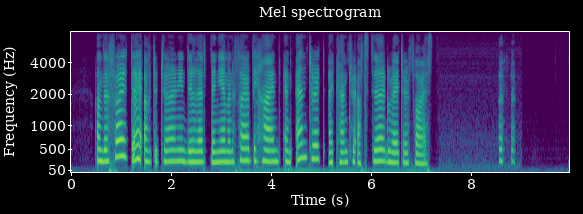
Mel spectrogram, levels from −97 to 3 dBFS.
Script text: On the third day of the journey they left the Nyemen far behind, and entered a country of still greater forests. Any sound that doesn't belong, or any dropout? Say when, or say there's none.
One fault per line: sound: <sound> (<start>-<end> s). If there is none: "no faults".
sound: laugh (8.5-8.9 s)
